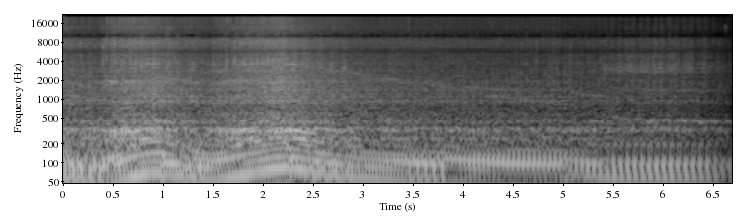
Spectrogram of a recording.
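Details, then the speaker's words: Polaris Sportsman 550 XP ATV started after a new drive belt was fitted: engine catches, revs briefly, then settles into an even idle with a steady low beat. Runs cleanly; normal start and idle. "I'm just going to start it up and make sure it runs nicely."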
